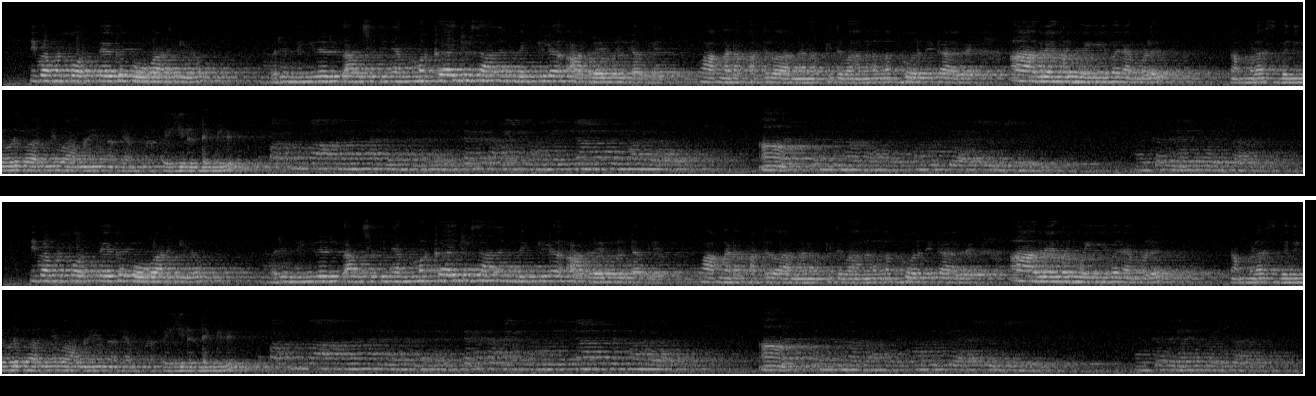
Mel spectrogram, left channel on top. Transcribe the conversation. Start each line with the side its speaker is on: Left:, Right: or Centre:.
Left: ഇനിയിപ്പ
Right: ആവശ്യമില്ല
Left: നമ്മള് പുറത്തേക്ക്
Right: ശരി
Left: പോവാണെങ്കിലും
Right: ആ
Left: ഒരു എന്തെങ്കിലും ഒര് ആവശ്യ ത്തിന് നമ്മക്കായിട്ട് ഒരു സാധനം എന്തെങ്കിലും ആഗ്രഹങ്ങള് ഇണ്ടാവൂല്ലേ വാങ്ങണം
Right: അതെ അതെ
Left: അത്
Right: അതെ
Left: വാങ്ങണം
Right: അതെ
Left: ഇത് വാങ്ങണം എന്നൊക്കെ
Right: ഉം
Left: പറഞ്ഞിട്ട് ആഗ്രഹം ആ ആഗ്രഹങ്ങള്
Right: ഉം
Left: മുഴ് ‌വൻ നമ്മള് നമ്മളെ
Right: ഉം
Left: ഹസ്ബന്റിനോട് പറഞ്ഞ് വാങ്ങണെലും നമ്മളെ കയ്യില്ണ്ടെങ്കില്
Right: പിന്നെ പറഞ്ഞ് വാങ്ങണം നല്ലത് എന്നല്ല ചില സമയത്ത് നമ്മള് എല്ലാ ഹസ്ബന്റ്മാരുടെ കാര്യം അല്ലട്ടോ ചെല
Left: ആ
Right: ഹസ്‌ബെന്റ്സ് എന്ന് പറഞ്ഞാല് നമ്മളിപ്പോ ഒരു ക്യാഷ് ചോയിച്ച് എന്തെങ്കിലും വിചാരിച്ചോ അനക്കെന്തിനാ
Left: ഉം
Right: ഇപ്പ പൈസാന്ന് ചോയിക്കും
